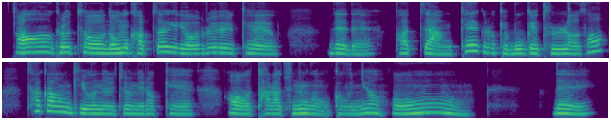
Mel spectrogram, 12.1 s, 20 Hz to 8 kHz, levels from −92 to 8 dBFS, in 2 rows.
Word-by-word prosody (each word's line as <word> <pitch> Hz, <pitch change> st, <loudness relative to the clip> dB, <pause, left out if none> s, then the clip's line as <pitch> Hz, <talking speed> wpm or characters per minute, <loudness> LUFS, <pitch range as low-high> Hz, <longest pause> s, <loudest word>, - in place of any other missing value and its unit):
아 245 Hz, +2 st, +6 dB
그렇죠. 240 Hz, -3 st, +3 dB
너무 205 Hz, +2 st, +5 dB
갑자기 235 Hz, +3 st, 0 dB
열을 200 Hz, +4 st, +1 dB
이렇게 205 Hz, -4 st, -1 dB, 0.5 s
네네. 185 Hz, -4 st, -2 dB, 0.2 s
받지 205 Hz, -1 st, -2 dB
않게 175 Hz, -, +3 dB
그렇게 225 Hz, -6 st, -4 dB
목에 190 Hz, +2 st, +1 dB
둘러서 195 Hz, -, -1 dB, 0.3 s
차가운 285 Hz, -4 st, +2 dB
기운을 190 Hz, -4 st, 0 dB
좀 185 Hz, 0 st, -3 dB
이렇게 175 Hz, -1 st, -7 dB, 0.3 s
어 185 Hz, -4 st, +2 dB
달아주는 190 Hz, +2 st, 0 dB
거 175 Hz, -3 st, -6 dB
거군요. 185 Hz, +3 st, -4 dB
어. 200 Hz, -2 st, 0 dB, 0.8 s
네. 195 Hz, -3 st, +1 dB
200 Hz, 240 characters per minute, -26 LUFS, 185-225 Hz, 0.8 s, 아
